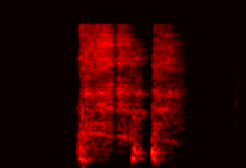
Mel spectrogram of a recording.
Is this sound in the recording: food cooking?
no

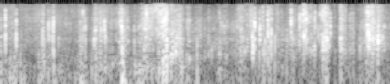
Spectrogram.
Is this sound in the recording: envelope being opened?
yes

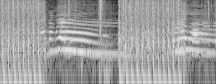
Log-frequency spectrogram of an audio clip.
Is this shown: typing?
no

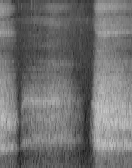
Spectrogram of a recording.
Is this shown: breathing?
yes

